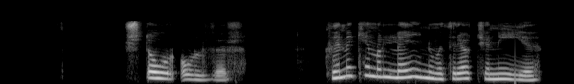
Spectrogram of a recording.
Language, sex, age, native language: Icelandic, female, 11, Icelandic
